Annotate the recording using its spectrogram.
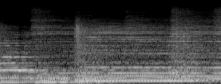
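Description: Live worship band playing with electric guitars, keyboard and drums; a male singer's held note ends about half a second in and the band carries on.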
